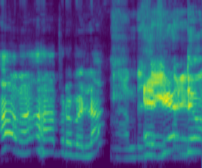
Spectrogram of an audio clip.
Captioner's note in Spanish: Hablando en idioma extranjero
